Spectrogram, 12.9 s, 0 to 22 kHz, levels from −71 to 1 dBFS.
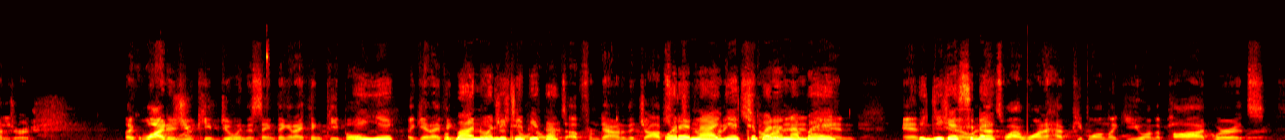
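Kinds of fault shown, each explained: Echo with no canceller: The far end is playing the call through a loudspeaker, its microphone picks that playback up, and nothing at either end subtracts it, so the sound returns after travelling the network both ways. Here every stretch of speech is trailed by a faint copy, about 24 dB below the original and roughly a third of a second late, heard as a thin shadow running through the whole clip.
Electrical switching spike: Two sharp, very brief snaps sit on top of the speech, one at 2.68 s and another at 10.28 s, each lasting only a few milliseconds and standing apart from the surrounding sound rather than blending with it. Their abruptness and brevity point to a likely cause of a nearby switch, motor or static discharge arcing, with the audio line picking up that burst of electrical interference.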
